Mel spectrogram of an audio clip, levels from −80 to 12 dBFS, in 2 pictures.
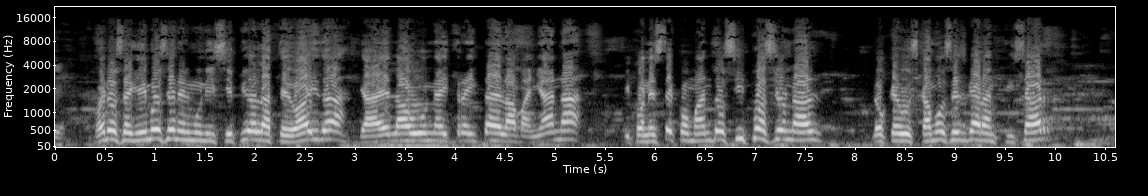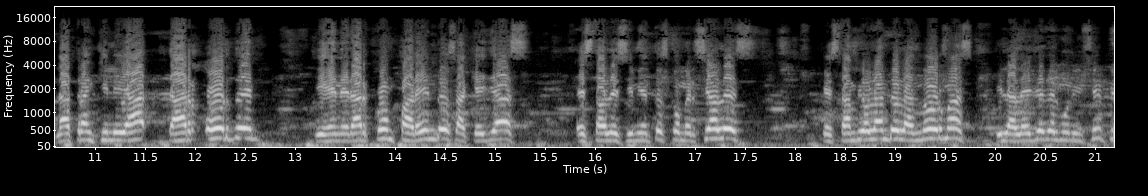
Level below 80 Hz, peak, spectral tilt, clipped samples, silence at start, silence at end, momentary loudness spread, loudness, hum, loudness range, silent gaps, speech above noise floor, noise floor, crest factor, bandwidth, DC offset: -34 dBFS; 0 dBFS; -4 dB/octave; under 0.1%; 0 s; 0 s; 9 LU; -9 LUFS; none; 2 LU; none; 21 dB; -30 dBFS; 10 dB; 15.5 kHz; under 0.1%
